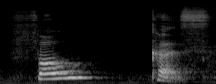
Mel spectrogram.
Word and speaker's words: focus: La primera sílaba se escribe con una O, la letra es O, pero la pronunciación es con el diptongo O, fo.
